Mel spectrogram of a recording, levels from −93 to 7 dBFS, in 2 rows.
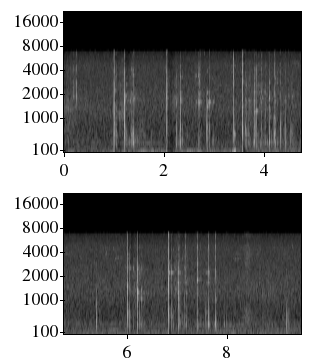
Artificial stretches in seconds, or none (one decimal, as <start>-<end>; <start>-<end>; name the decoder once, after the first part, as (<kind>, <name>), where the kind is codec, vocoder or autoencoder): none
